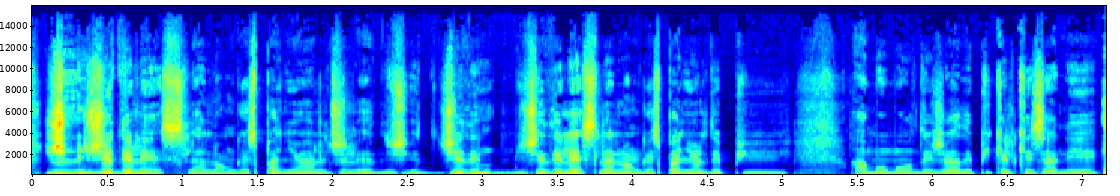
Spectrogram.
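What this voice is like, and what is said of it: Speaks French with foreign accent. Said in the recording (French): “J'ai choisi aussi la langue, malgré mon accent”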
